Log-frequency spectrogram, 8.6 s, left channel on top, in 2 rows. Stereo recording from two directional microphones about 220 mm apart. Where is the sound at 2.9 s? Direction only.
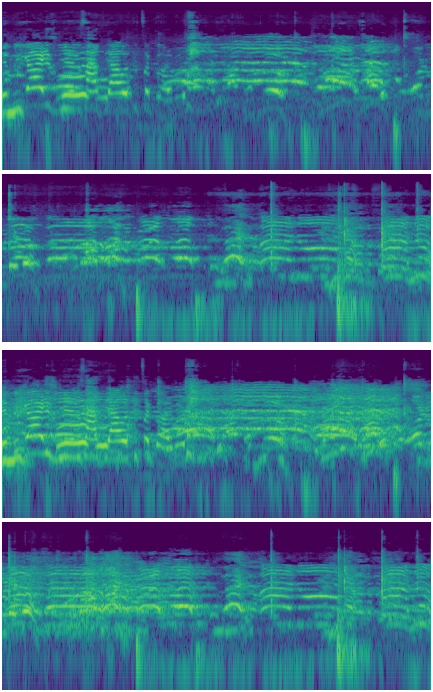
55° left (ahead or behind).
